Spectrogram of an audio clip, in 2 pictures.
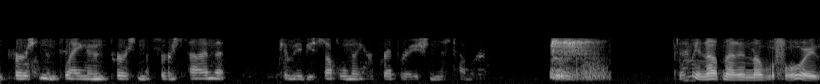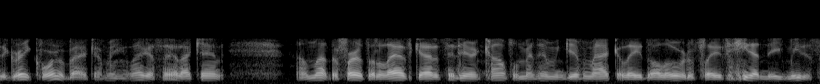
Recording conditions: phone line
